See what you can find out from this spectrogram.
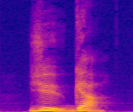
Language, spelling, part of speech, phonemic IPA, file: Swedish, ljuga, verb, /²jʉːɡa/, Sv-ljuga.ogg
- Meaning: to lie, to tell an untruth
